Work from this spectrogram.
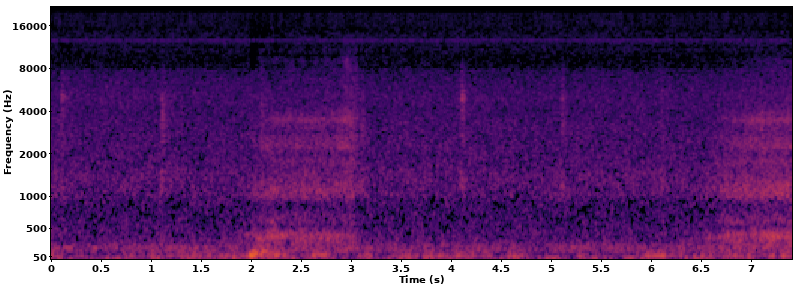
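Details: Sleeping Shiba Inu snoring indoors in January 2024. Faint, low rumbling breaths with soft breathy bursts near two seconds and again toward the end, over a quiet background hum.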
